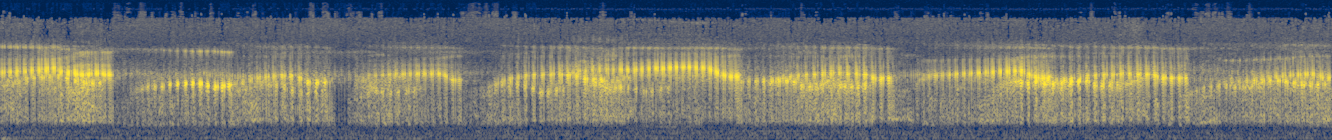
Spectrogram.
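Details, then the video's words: A dense chorus of mating frogs gives rapid, pulsed croaking trills that swell and fade in overlapping waves. "Frog mating/ Żabie gody/Froschpaarung SOUND EFFECTS"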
